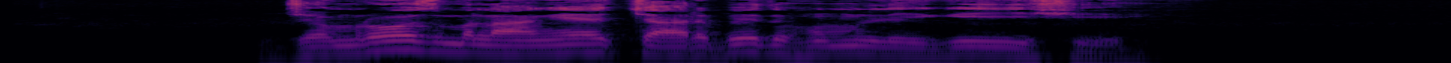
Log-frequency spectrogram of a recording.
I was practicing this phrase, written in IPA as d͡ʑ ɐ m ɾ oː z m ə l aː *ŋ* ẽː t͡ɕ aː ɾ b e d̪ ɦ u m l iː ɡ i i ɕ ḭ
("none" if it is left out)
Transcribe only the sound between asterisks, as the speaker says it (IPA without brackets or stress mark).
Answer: ŋ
